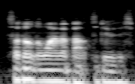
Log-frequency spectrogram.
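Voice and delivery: ordinary talk, nothing marked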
